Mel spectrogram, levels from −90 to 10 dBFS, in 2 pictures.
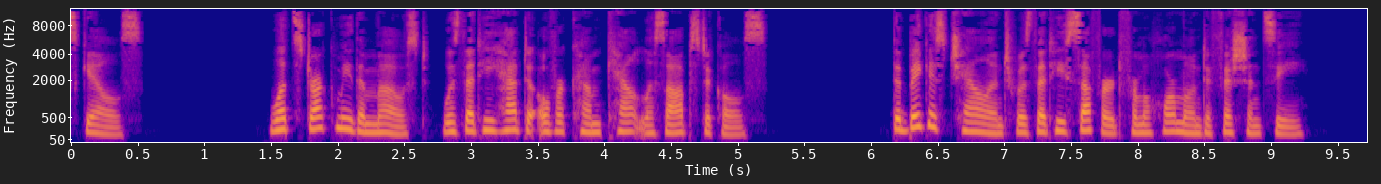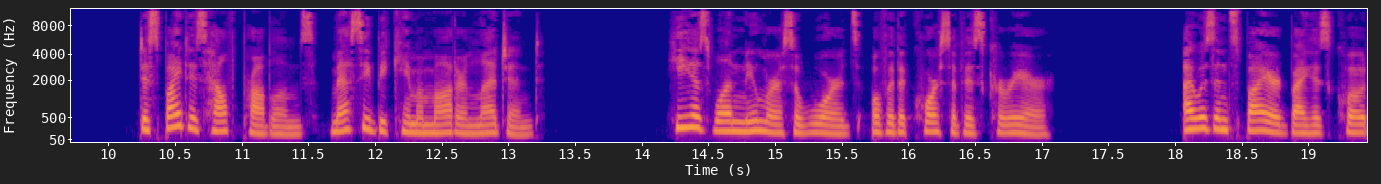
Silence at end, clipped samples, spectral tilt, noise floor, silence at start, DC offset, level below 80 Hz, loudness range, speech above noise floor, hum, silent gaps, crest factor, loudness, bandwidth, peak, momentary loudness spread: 0 s; under 0.1%; -4.5 dB/octave; under -90 dBFS; 0 s; under 0.1%; -72 dBFS; 2 LU; over 69 dB; none; 0.69-1.40 s, 5.37-6.07 s, 9.43-10.13 s, 13.40-14.11 s, 17.24-17.95 s; 20 dB; -21 LUFS; 12 kHz; -2 dBFS; 9 LU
